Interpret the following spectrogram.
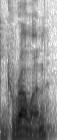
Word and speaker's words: ghrelin: more potent hunger stimulants a hormone known as ghrelin that's spelled g-h-r-e-l-i-n is normally released in greater amounts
